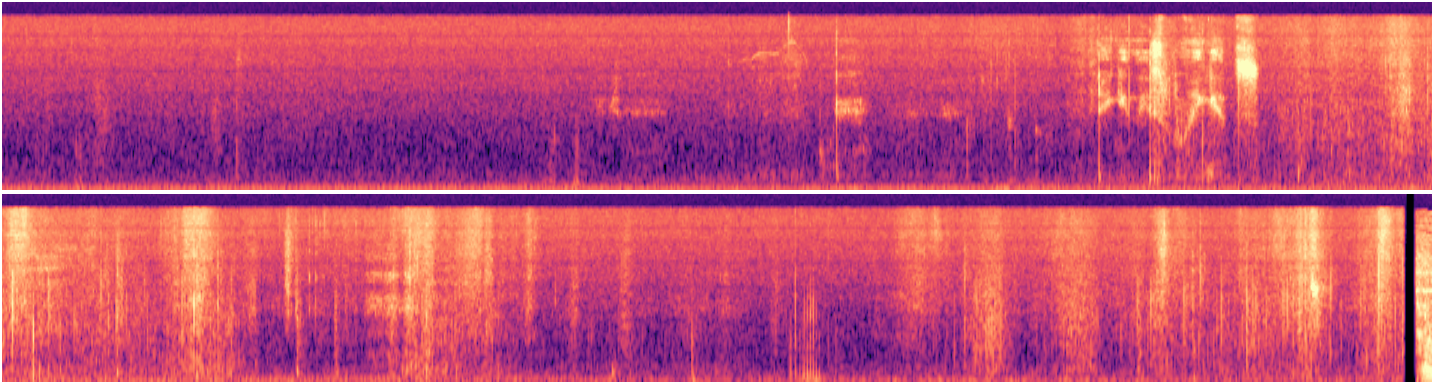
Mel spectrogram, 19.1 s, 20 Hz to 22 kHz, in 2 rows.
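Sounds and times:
low steady hum: 0:00.0 - 0:19.0
faint rustling and handling: 0:06.0 - 0:18.9.

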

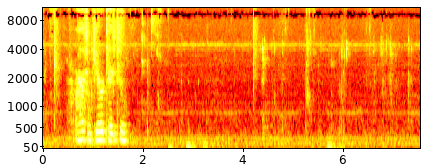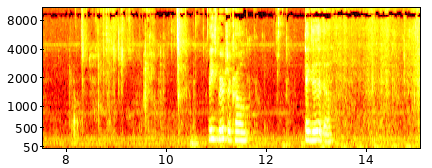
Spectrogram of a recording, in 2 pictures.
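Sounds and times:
wet chewing and biting: 0:01.9 - 0:10.8.

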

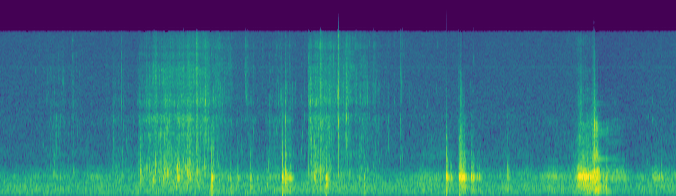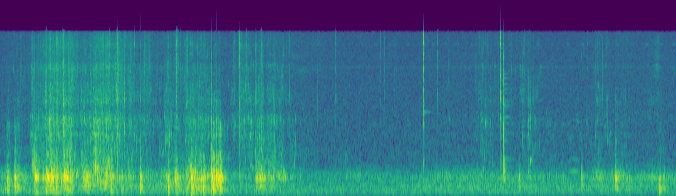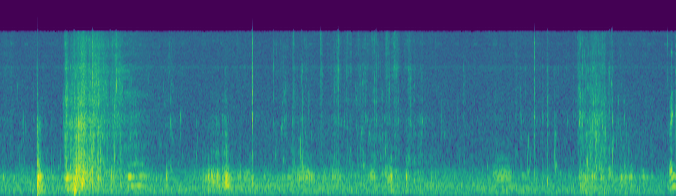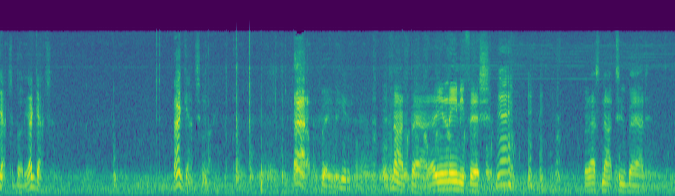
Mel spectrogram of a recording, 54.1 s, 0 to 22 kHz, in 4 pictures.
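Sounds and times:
fish splashing water: 0:02.8 - 0:07.6, 0:14.0 - 0:19.4, 0:28.3 - 0:29.6, 0:38.6 - 0:39.5.

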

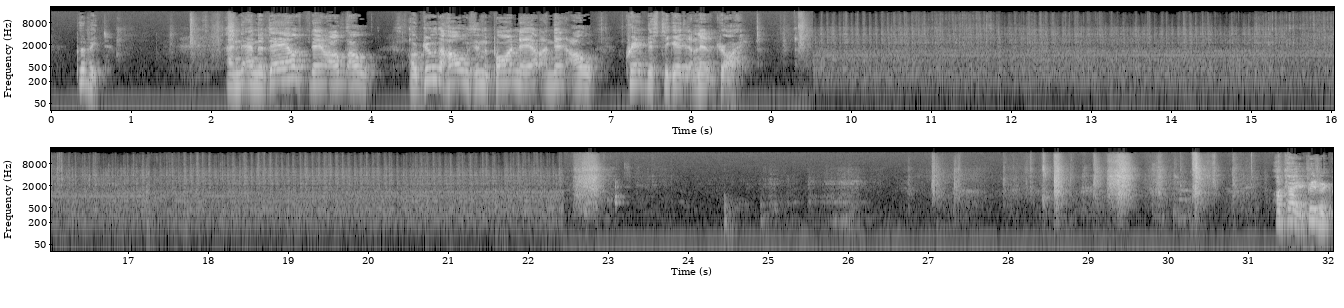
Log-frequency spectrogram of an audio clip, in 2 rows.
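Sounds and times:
drill press motor running: 0:09.5 - 0:22.5.

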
